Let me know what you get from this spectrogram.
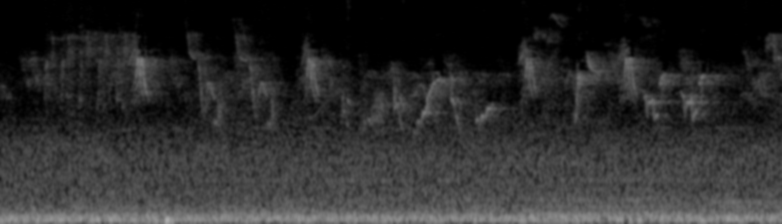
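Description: Small songbirds chirping and twittering, many short sliding notes one after another, over a steady low background rumble. A single soft low thump a little under two seconds in.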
